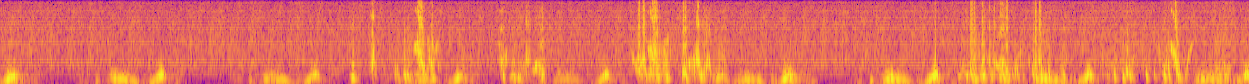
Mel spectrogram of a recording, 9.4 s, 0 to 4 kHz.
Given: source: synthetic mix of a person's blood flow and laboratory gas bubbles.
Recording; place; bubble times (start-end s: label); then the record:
Doppler ultrasound of blood flow; precordium
2.59-2.71 s: bubbles
2.75-2.84 s: bubbles
2.94-3.32 s: bubbles
3.73-4.10 s: bubbles
4.71-5.04 s: bubbles
5.08-5.46 s: bubbles
7.17-7.91 s: bubbles
7.95-8.02 s: bubbles
8.27-8.95 s: bubbles
9.05-9.26 s: bubbles
From the record:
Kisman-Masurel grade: 232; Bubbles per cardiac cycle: several, 3 to 8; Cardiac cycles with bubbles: 50 to 99%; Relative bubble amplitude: moderate (0.250 to 0.450); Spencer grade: 3 (all of the cardiac periods contain showers or single bubble signals, but not dominating or overriding the cardiac motion signals); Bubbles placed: only in the low amplitude regions of the cardiac cycle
